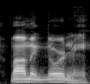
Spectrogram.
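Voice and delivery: ordinary delivery, nothing marked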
